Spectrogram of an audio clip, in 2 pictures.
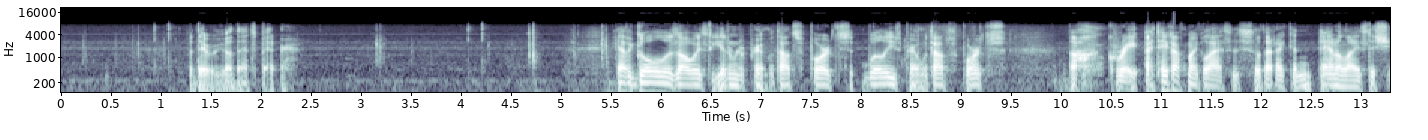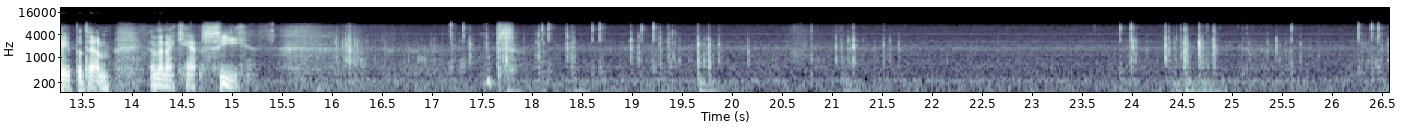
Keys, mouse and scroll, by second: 0.4 z, 1.0 click, 4.1 click, 4.2 click, 6.1 g, 17.3 right click, 18.1 click, 18.6 shift+click, 19.1 double click, 19.6 d, 21.2 s, 23.9 click, 24.8 c, 25.6 click, 25.9 click, 26.2 right click.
